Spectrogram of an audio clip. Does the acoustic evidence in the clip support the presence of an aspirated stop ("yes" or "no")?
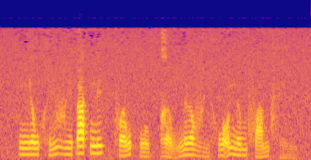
no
